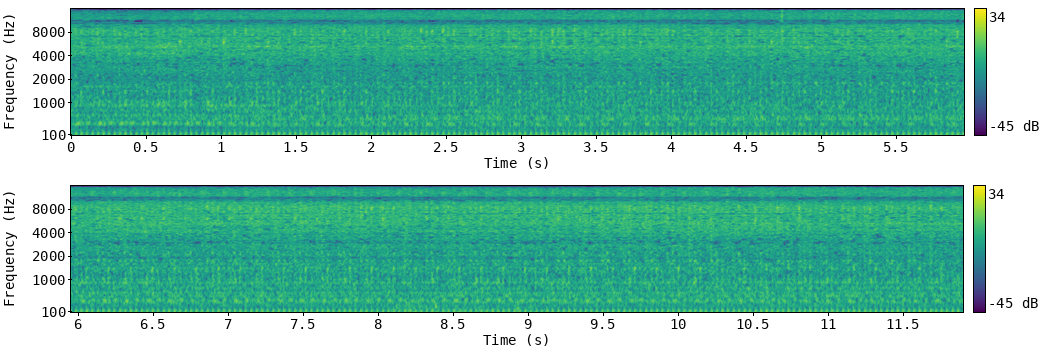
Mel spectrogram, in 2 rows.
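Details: Honda Accord VII 2.2 i-CTDi diesel running badly after turbo failure: uneven idle with a lumpy pulse of about two beats a second under the clatter. Injector 4 connector unplugged, oil smoke from the disconnected pipe.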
